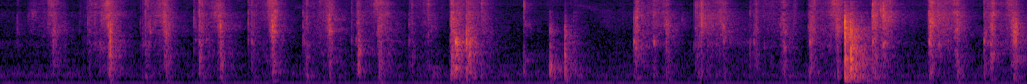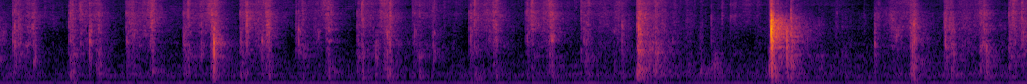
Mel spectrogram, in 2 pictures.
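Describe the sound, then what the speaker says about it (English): Tarot cards are shuffled by hand in a quiet room, a run of quick riffling taps and soft slaps with a few sharper clacks scattered through about ten seconds. "I guess we're just shuffling until everything falls out."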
